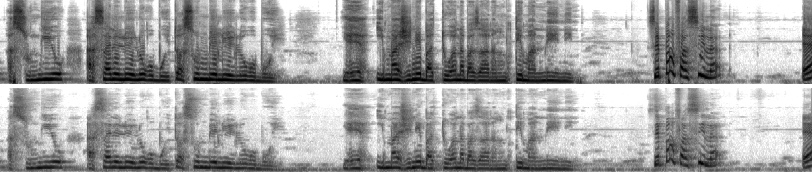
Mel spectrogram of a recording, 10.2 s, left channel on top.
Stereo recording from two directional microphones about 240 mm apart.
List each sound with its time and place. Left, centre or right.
0.1 s a woman's voice: left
